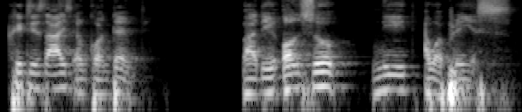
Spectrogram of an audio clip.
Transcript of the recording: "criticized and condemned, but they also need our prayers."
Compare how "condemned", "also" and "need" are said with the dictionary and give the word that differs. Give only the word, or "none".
none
